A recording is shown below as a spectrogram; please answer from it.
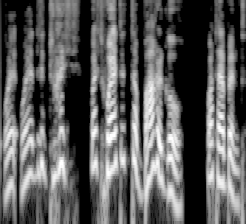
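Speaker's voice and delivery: surprised. Real, not acted. Bar vanished suddenly.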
